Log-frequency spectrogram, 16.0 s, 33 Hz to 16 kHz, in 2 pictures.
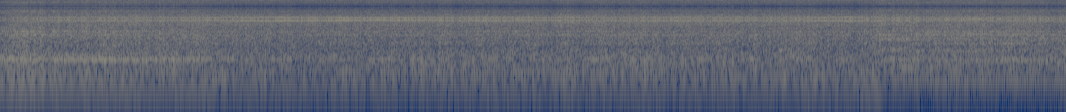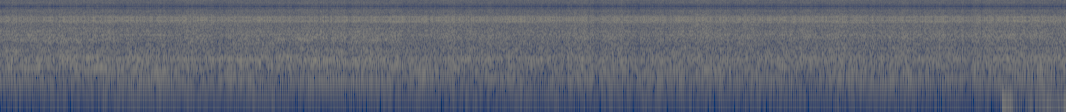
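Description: Milling cutter slotting aluminum at a 7 inch per minute feed, a steady continuous machining whine with a low motor hum underneath, running unbroken and fairly loud with no talk.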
